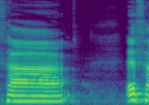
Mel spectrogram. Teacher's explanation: সা যখন উচ্চারণ করবেন জিহ্বার আগারটা উপরের দাঁতের আগার সাথে লাগাবেন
